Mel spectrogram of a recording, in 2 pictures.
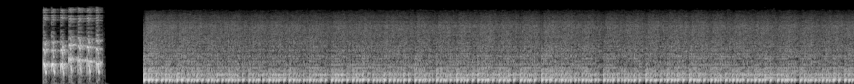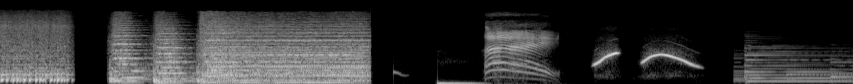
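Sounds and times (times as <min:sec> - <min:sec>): snare drum roll: 0:01.4 - 0:09.3.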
